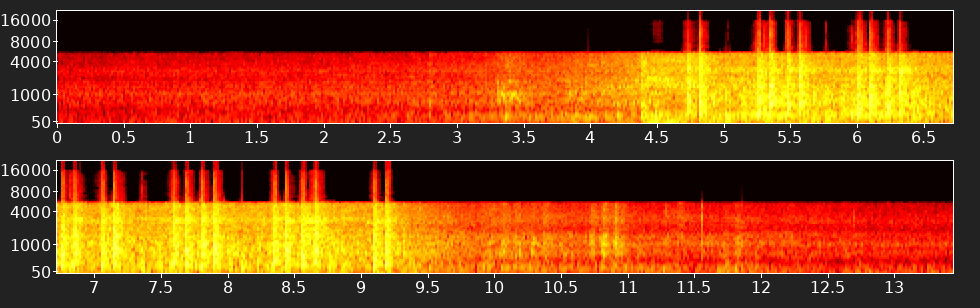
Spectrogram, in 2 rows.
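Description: A coupled pair of Class 334 Juniper electric multiple units running through the station at speed. A rumble swells as the train approaches, then comes a loud clatter of wheels on rail with many sharp clicks for about five seconds as the carriages pass close by, and the sound fades as the train draws away.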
